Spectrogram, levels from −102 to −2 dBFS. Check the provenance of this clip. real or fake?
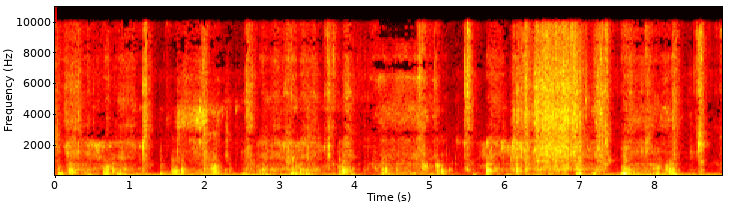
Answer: real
